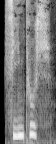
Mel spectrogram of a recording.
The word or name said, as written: finpuds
